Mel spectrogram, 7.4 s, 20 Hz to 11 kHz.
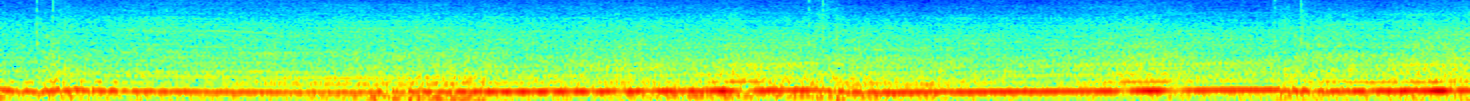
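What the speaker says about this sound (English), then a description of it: "So I'm going to turn the engine up and I'm going to try and put some fast laps in now" Oreca 07 LMP2 prototype race car engine in rFactor 2 droning steadily at high revs, pitch climbing slowly with two brief dips at gear shifts, loud and continuous throughout with no talk.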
